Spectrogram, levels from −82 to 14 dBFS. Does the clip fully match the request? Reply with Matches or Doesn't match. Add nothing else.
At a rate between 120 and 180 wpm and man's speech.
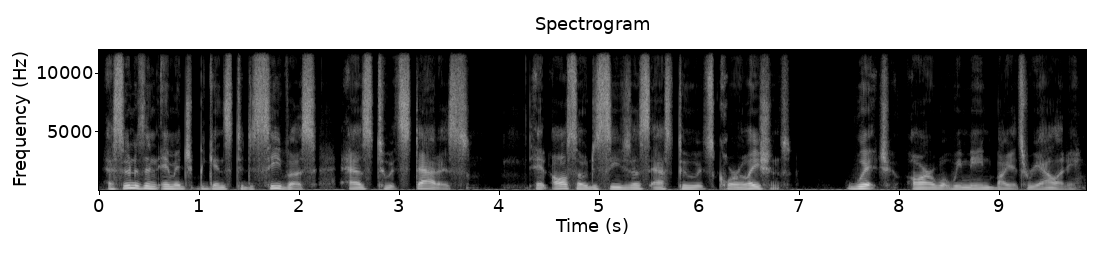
Matches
